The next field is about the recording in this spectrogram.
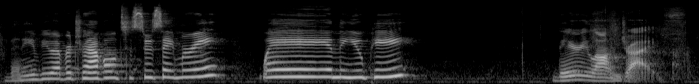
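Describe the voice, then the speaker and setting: An American woman reading a picture book aloud to children in a teacherly way, pausing to put questions to them. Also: sits high, big pitch swings, fairly bright tone. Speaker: read-aloud host for children.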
